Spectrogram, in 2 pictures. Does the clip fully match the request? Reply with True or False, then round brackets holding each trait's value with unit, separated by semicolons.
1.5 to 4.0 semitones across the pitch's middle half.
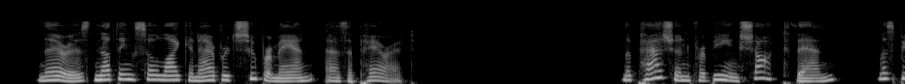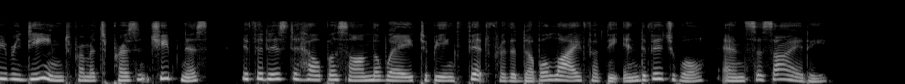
False (4.9 semitones)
